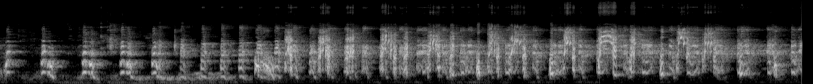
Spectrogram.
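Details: A Terali chukar partridge, called the best partridge, starts with a few spaced clucks, then breaks into a quick, crowded chattering of harsh chuk notes.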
